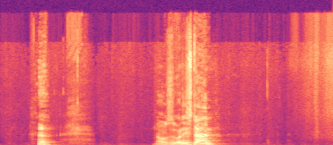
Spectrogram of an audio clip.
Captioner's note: chuckles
